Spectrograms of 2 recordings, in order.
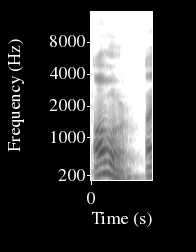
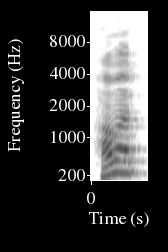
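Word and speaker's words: hour: यहाँ पर देखिए इसको हॉनेस्ट, हावर या हेयर नहीं पढ़ा जाएगा। क्यों? क्योंकि इसका पहला अक्षर जो है, लेटर जो है, वो साइलेंट हो गया है, इसलिए ऑनेस्ट, आवर, एयर।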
